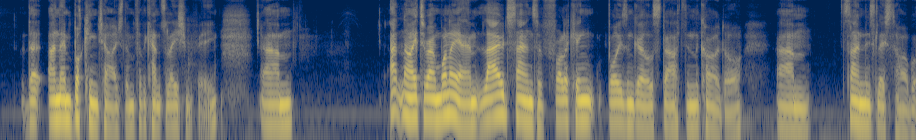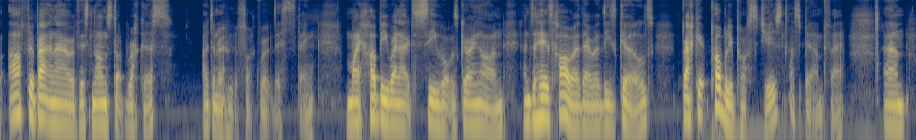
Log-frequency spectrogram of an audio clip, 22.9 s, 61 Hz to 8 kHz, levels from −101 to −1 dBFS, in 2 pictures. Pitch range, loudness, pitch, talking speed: 100-120 Hz, -24 LUFS, 105 Hz, 200 wpm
